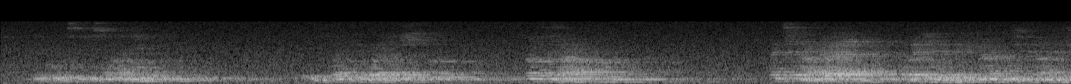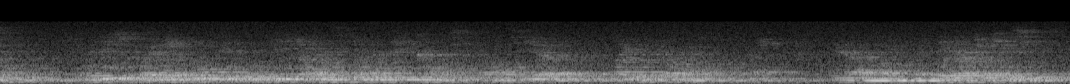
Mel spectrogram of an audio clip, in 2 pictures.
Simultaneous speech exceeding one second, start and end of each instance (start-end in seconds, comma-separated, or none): none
